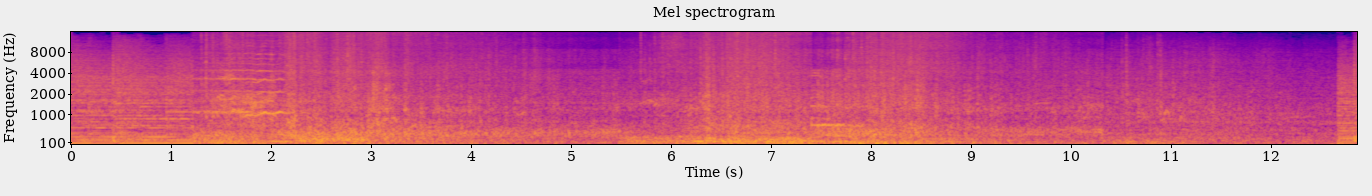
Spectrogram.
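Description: Music cuts off about a second in and gives way to a steel roller coaster train, a Zierer ESC, running along its track: a rolling roar with a brief squeal about two seconds in. It is loudest near the middle as the train passes close, then fades.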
